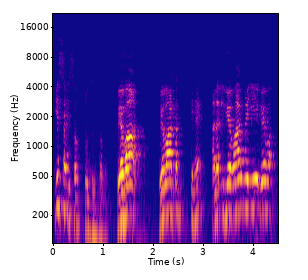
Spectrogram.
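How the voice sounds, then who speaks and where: A man's voice: sits high, expressive, fairly quick, fairly bright tone, echoey room. A man teaching correct Hindi spelling, explaining each word patiently and speaking directly to his students.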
